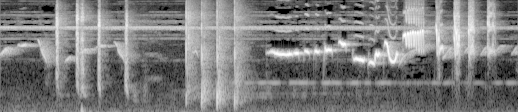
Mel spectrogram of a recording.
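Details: White-rumped shama singing to provoke other shamas: scattered sharp clicks, then a loud fluty whistled run that wavers and steps upward into high, rapid piercing notes, with a steady thin tone throughout.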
